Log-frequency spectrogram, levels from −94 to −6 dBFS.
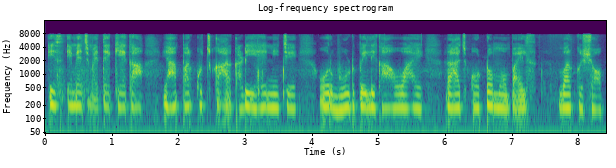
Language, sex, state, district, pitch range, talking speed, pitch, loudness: Hindi, female, Rajasthan, Jaipur, 175-190 Hz, 155 wpm, 180 Hz, -19 LUFS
